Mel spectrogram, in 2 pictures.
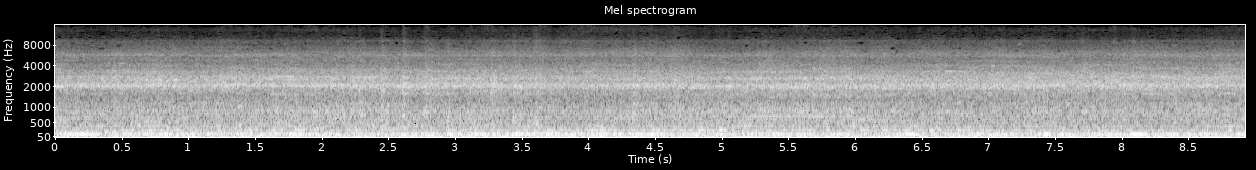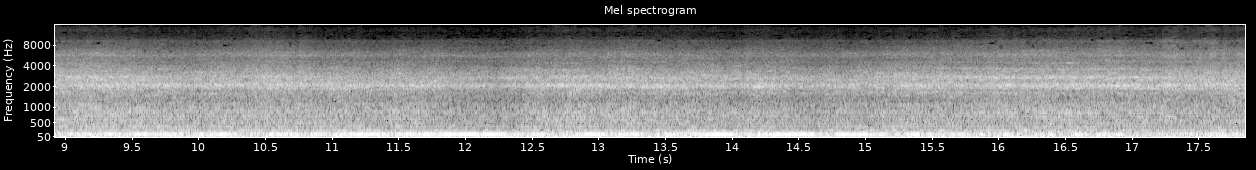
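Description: Double-stack intermodal well cars of a freight train rolling past, a steady heavy rumble of wheels on rail with a thin steady high tone over it.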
